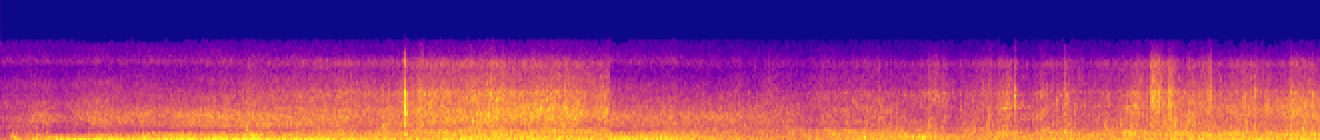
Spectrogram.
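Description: Surf washing and breaking in the shallows, a steady rushing of water, with wind noise on the microphone.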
